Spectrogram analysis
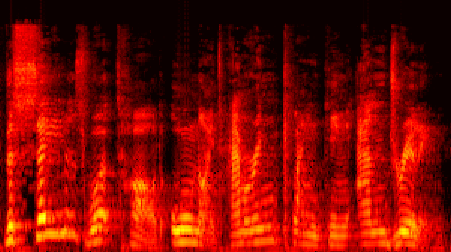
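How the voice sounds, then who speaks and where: A man reading a children's storybook aloud as host, expressively and with dramatic pauses. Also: a little high, a little hiss or hum. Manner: animated, unhurried, dramatic pauses.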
